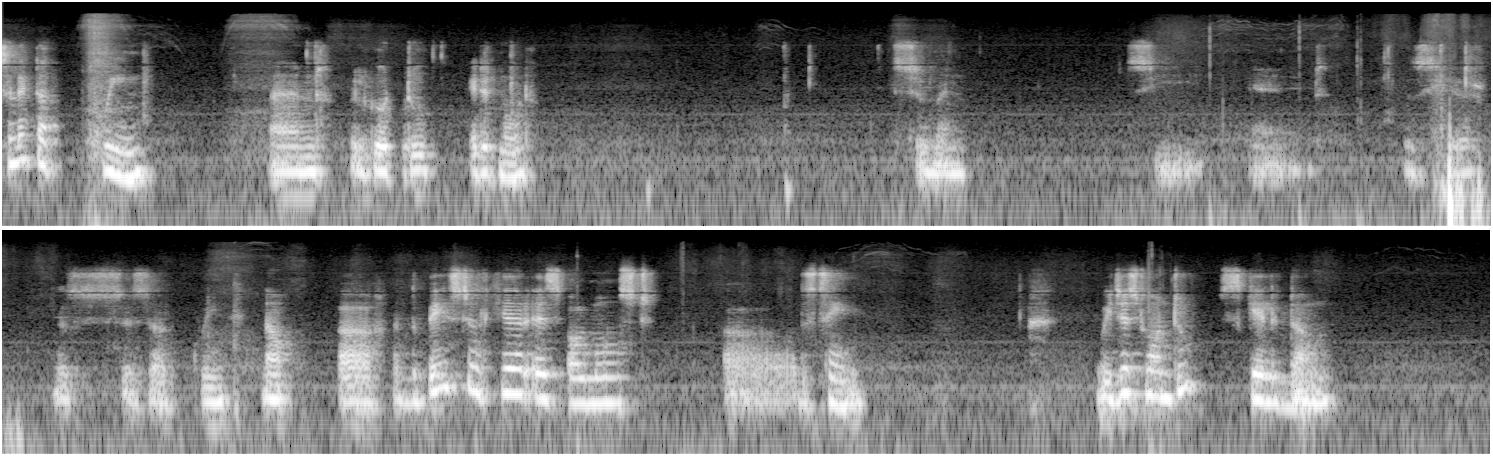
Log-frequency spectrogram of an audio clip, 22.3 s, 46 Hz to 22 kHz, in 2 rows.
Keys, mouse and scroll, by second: 2.5 click, 5.9 scroll up 1, 6.4-6.9 scroll up 3, 7.0 shift+middle click, 8.3-9.0 scroll down 1, 22.1-22.3 scroll down 2.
